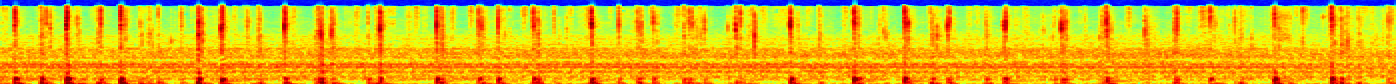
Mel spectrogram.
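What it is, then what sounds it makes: Hardcover book. Fingertips tap on the front cover of a Star Wars hardcover book with a paper jacket, held in both hands. The result is a quick, uneven stream of short, dull, low thumps that die away almost instantly, with a faint papery brightness on each tap.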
